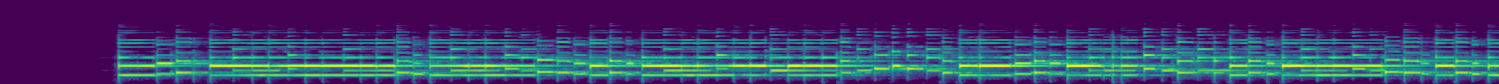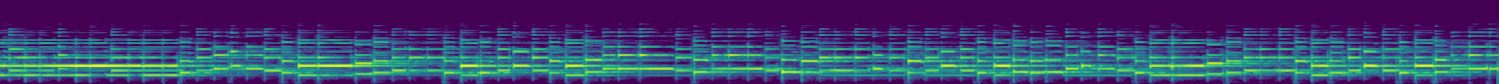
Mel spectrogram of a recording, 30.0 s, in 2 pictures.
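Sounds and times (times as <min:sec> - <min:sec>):
Irish mandolin in A major: 0:01.2 - 0:29.9.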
